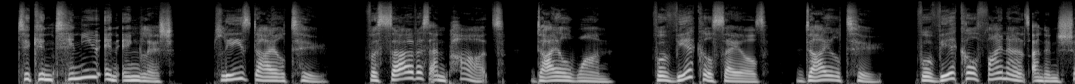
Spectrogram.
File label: english british IVR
